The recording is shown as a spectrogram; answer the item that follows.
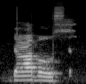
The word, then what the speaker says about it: Davos: Davos. Davos. Yeah. I'm sorry. I don't. No, I'm telling you that's how it's pronounced.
